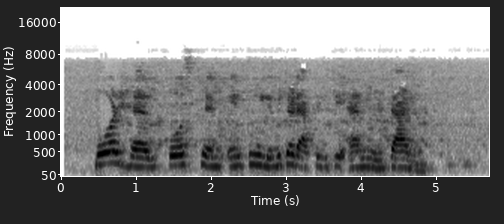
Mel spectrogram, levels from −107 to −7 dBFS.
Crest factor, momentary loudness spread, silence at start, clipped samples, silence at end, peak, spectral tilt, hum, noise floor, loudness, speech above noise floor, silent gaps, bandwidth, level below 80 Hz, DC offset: 14 dB; 10 LU; 0.45 s; under 0.1%; 0.85 s; -2 dBFS; -6 dB/octave; none; -43 dBFS; -15 LUFS; 28 dB; none; 7.6 kHz; -60 dBFS; under 0.1%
